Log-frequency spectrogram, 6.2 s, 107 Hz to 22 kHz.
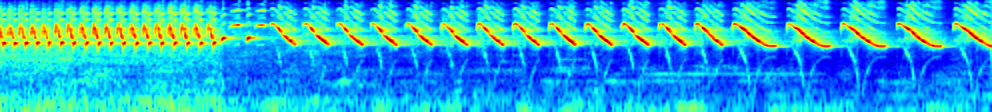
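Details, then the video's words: Canary song used to train other birds, starting with a fast trill and then moving into a slow, regular series of descending slurred whistles, roughly one or two each second. "Kicau Burung Kenari 135 II LUAR BIASA GACOR PANJANG Cocok untuk Masteran"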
